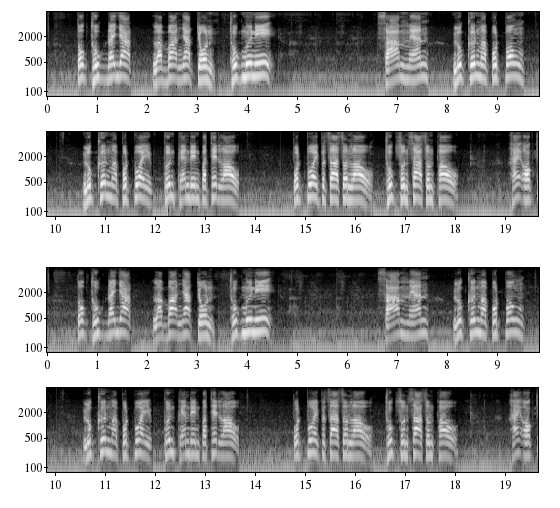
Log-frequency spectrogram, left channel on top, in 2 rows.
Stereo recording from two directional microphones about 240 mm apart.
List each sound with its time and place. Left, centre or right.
0.6 s a man's voice: left
6.6 s a man's voice: left
14.8 s a man's voice: left
19.0 s a man's voice: left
